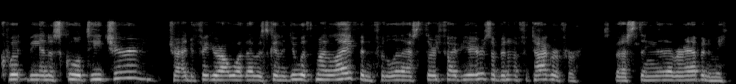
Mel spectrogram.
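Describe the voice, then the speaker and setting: A woman's voice: medium pitch, steady tone, fast, hardly any pauses, rough recording. A woman participant on a video call telling a personal story in a blunt, conversational way. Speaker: meeting participant.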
